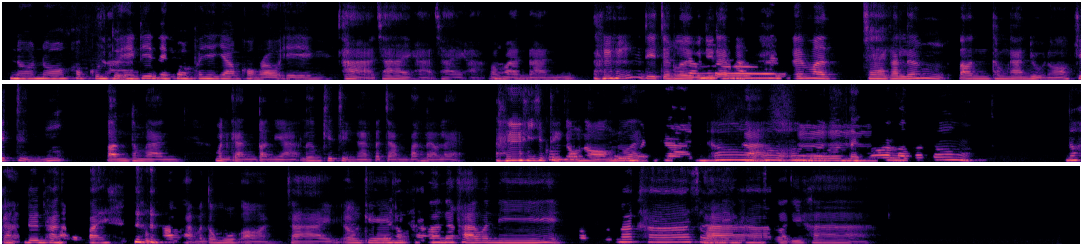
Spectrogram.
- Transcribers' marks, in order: static; distorted speech; chuckle; laugh; other background noise; laugh; in English: "move on"; tapping
- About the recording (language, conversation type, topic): Thai, unstructured, คุณมีวิธีเฉลิมฉลองความสำเร็จในการทำงานอย่างไร?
